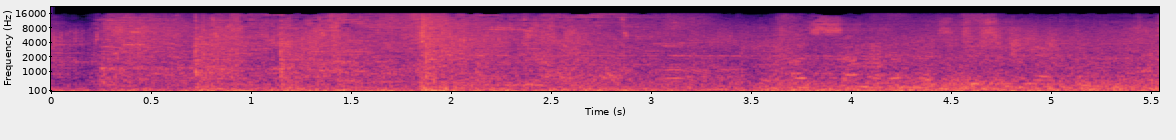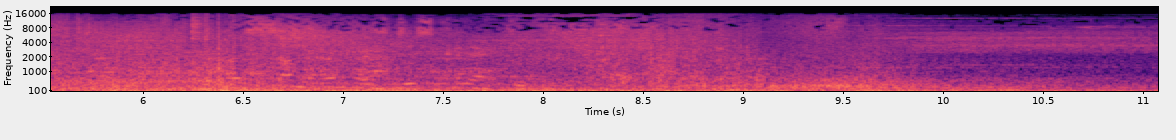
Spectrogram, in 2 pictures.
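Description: Video game battle sound effects clash and burst.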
